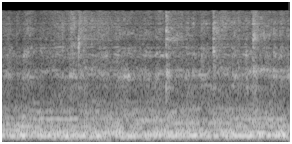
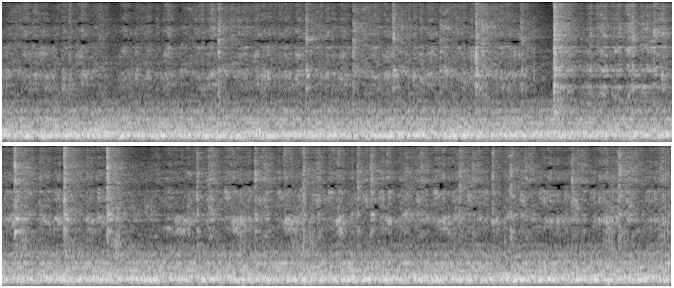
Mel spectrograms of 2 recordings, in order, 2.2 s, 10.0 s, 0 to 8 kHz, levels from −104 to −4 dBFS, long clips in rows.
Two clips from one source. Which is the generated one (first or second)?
first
